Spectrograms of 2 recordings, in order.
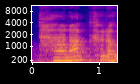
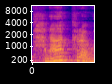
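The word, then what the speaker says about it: Tanakh: 이 성경의 본래 이름은 타나크라고 되어 있습니다.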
